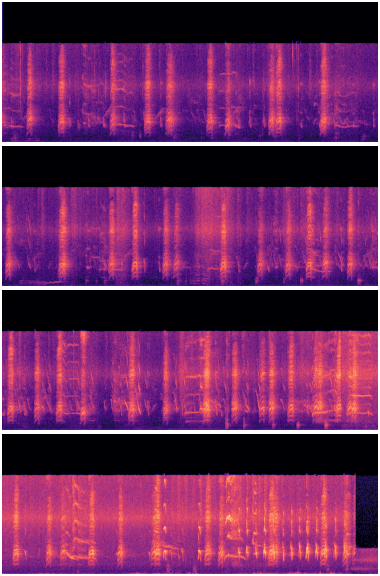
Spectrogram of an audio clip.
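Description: Birds chirping in short, sharp calls about twice a second. In the last several seconds a louder, low, pulsing fluttering comes in, fitting a large bird flapping its wings.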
